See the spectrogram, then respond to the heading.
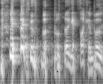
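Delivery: giggling, laughing through the words. Picturing needing the bathroom during a podcast chat, laughing while talking. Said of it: "I'm laughing just at the thought of it".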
